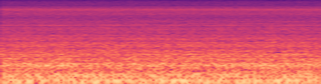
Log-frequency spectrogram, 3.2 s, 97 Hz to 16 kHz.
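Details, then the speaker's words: 2021 Carrier gas furnace running after cleanup and filter change: steady, even roar of burner and blower with no rattles, booms or flutter; no evidence of a cracked heat exchanger, running normally. "Looks good so far. And we have fan. I don't see any evidence of a cracked heat exchanger. Things nice and steady."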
